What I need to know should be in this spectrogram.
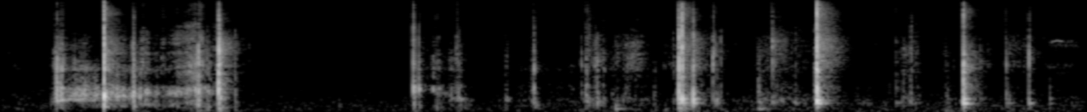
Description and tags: Plastic tub open & close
